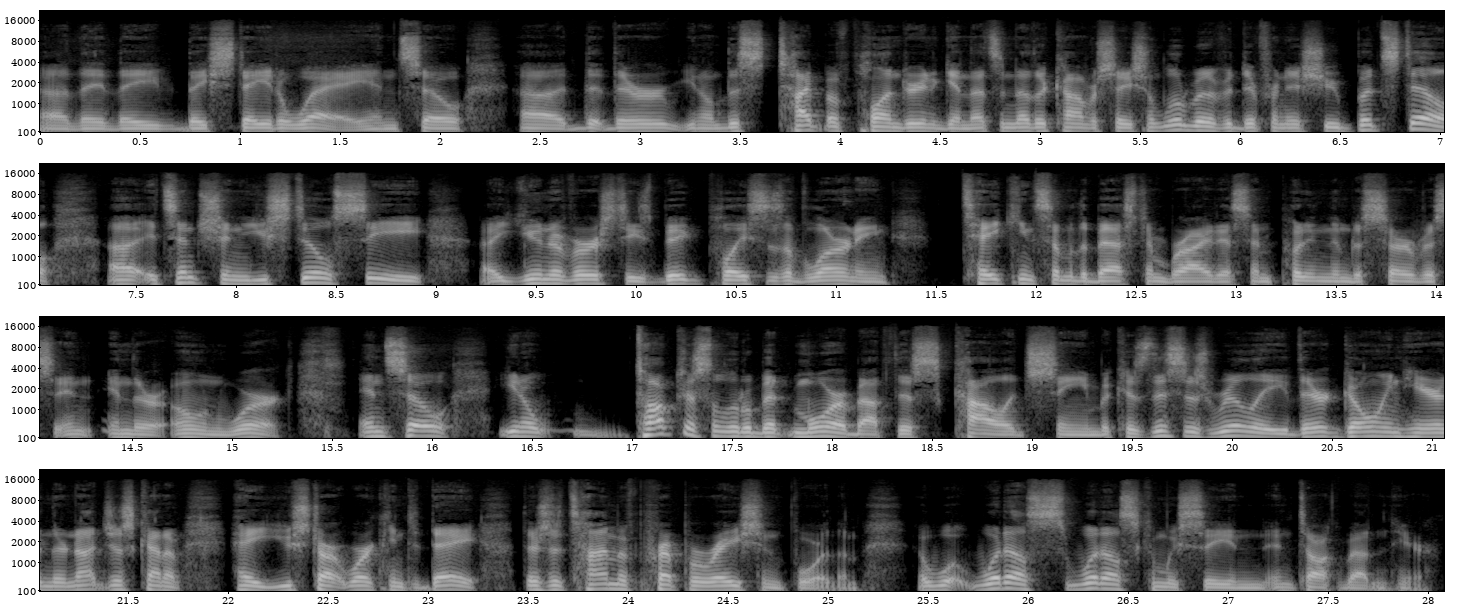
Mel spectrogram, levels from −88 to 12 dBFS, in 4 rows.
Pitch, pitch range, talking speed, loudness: 125 Hz, 110-140 Hz, 240 wpm, -21 LUFS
